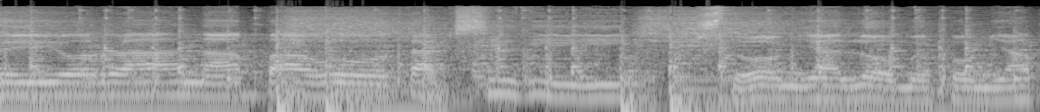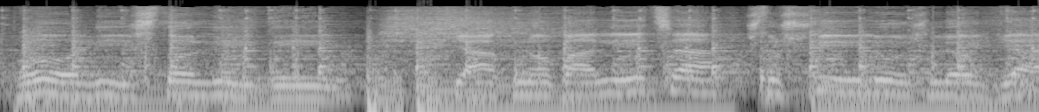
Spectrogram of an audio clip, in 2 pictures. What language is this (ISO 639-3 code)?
ell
